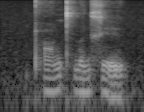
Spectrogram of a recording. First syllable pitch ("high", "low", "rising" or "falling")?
rising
